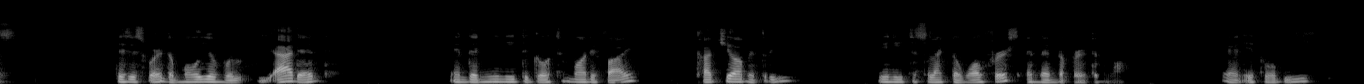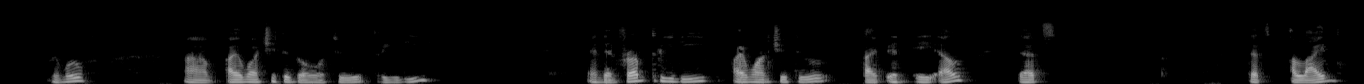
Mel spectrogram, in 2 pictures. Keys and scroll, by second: 2.7 Escape, 3.1 Escape, 11.6 Escape.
